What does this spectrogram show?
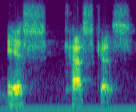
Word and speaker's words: as cascas: And if you it in the plural, if you put it in the plural, then all of them have an S at the end of syllables. So they're all sh's.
